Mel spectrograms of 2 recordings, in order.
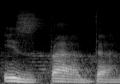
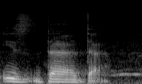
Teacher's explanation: Lalu kalau ta ini mahmus, sehingga ini ada sifat yang berbeda. Maka karena ada pengaruh dari za yang majhur, maka taknya berubah menjadi dal yang juga memiliki sifat jahr. Sehingga dari iztada menjadi izdada. · Tahawwala at-ta'u ila ad-dal litamatsuliz zai fil jahr. Jadi taknya berubah menjadi dal. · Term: mumatsalah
